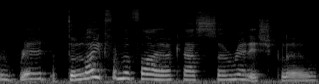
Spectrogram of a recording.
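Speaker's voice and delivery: put-on high, slow British accent. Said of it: "I get to do my British accent whenever I'm reading".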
